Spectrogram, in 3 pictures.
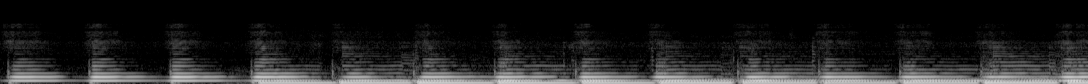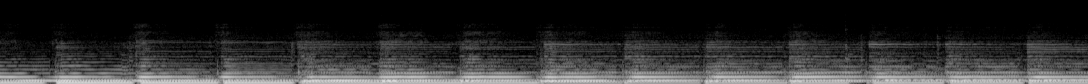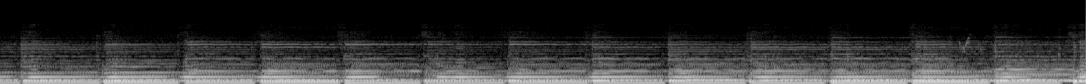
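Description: Instrumental trio music on bass guitar, electric guitar and pedal-effected saxophone. A pulsing figure repeats about twice a second; a deep bass line comes in about two and a half seconds in, and more layers build up over it.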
